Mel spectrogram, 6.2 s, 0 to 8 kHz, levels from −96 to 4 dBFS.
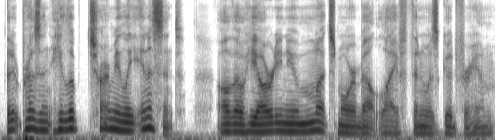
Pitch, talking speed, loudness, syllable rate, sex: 115 Hz, 195 wpm, -19 LUFS, 5.3 syllables/s, male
